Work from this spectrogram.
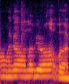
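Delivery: put-on starstruck, gushing, geeked-out fan voice. Retelling meeting an artist in a kitchen: imitating own geeking out. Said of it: "That's where I do geek out".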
